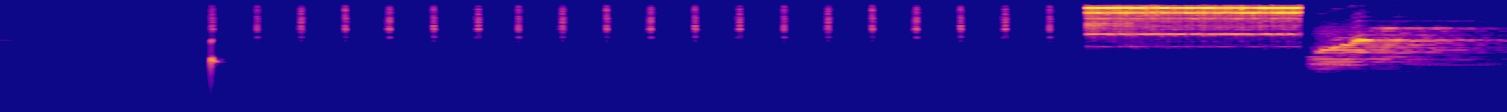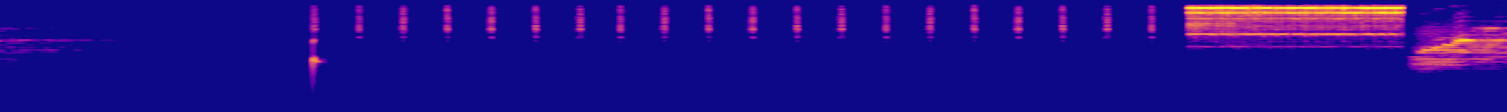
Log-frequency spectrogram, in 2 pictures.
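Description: Quiz countdown-timer sound effects in a repeating cycle: a short pop, then clock-like ticking about four times a second for some four seconds, then a second of alarm-like ringing as time runs out, then a bright chime that fades over about two seconds. The cycle starts again about nine seconds in and ends on the ringing.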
